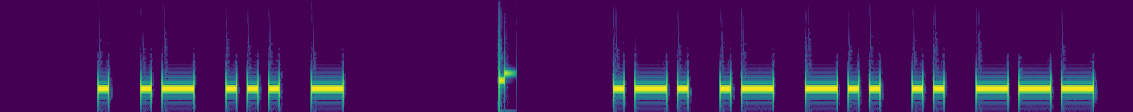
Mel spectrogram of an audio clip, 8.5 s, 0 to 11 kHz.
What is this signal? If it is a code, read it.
Morse code, heard as a keyed tone, about 15 wpm, 700 Hz. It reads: EAST RADIO
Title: Sentences from Top 1000 Words - Review Part 3 - New Word Drill - 15wpm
